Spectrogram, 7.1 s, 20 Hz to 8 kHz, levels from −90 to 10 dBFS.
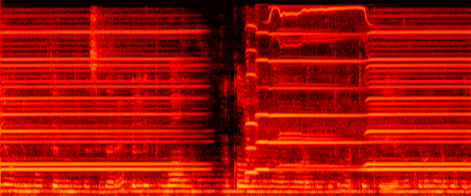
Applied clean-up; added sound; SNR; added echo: none; Harmonica; -2 dB; reverberation time 2.5 s.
